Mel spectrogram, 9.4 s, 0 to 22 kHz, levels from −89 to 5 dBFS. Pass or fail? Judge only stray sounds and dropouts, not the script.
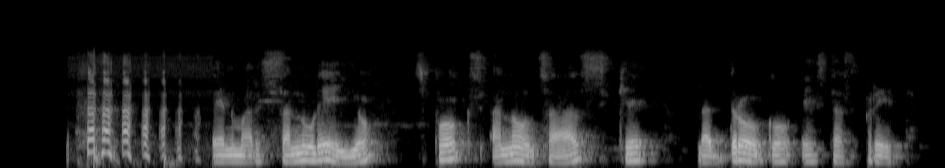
fail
